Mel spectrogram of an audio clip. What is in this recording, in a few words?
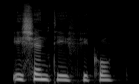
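"iscientìficu", Sardinian, female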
